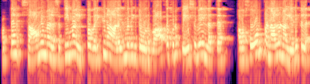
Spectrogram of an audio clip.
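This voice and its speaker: A woman's voice: a little high, fairly quick, lightly acted, poor audio. A woman doing a meek, pleading daughter-in-law. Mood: pleading sorrowful. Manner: pleading and sorrowful.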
